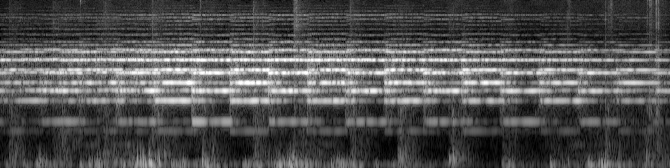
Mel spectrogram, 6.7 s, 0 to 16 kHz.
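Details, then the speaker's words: E.M.S. FirePoint 5004 fire alarm system in a house, triggered by a test fire/smoke: several shrill layered tones pulsing about three times a second as more sounders join, alarm working as it should. "that started and then you can hear the other ones have started in the background [Music] all the other Sounders are going off as well"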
